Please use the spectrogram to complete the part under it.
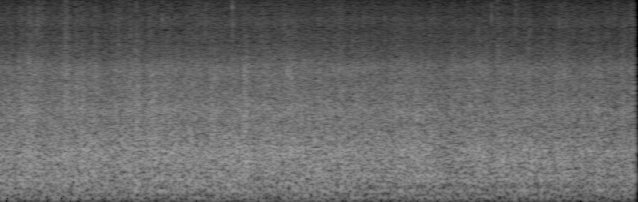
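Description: Heavy rain pours down steadily, a dense, even hiss of drops on surfaces that fills the whole stretch with no voices.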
